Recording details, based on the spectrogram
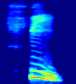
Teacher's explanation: dialirkan karena huruf fa ini mempunyai sifat hamas dan rohah, mengalir suara dan mengalir udara.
